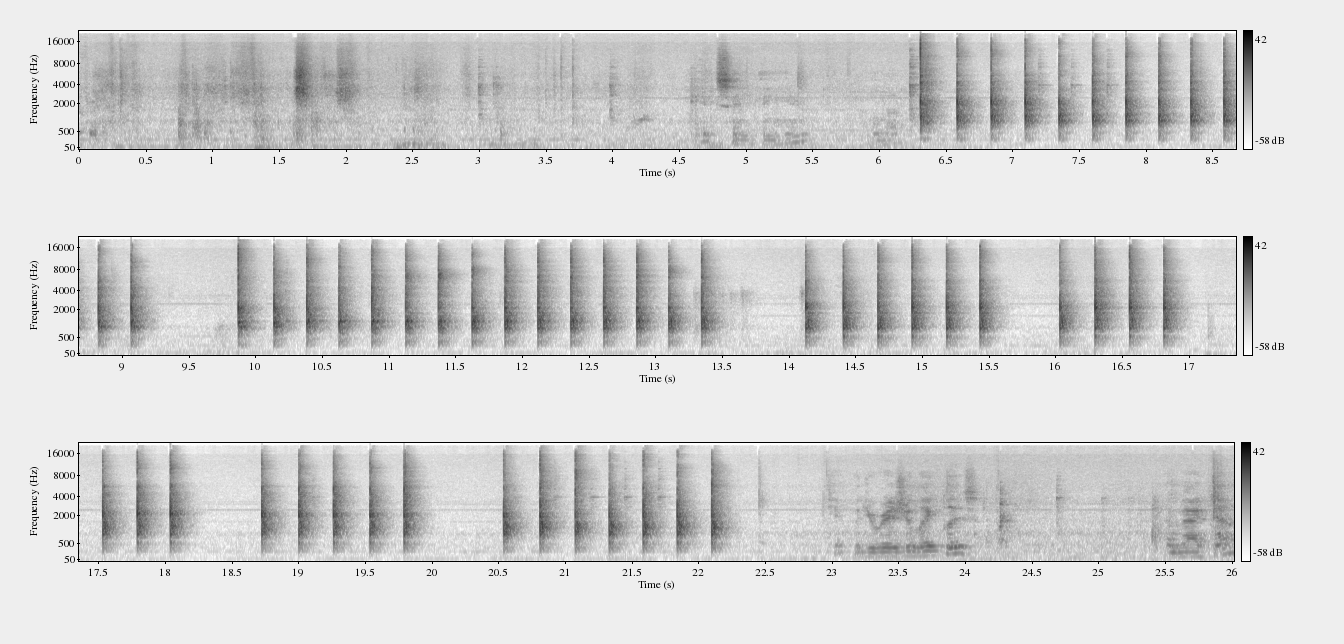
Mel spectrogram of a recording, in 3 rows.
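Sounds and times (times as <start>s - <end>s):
percussive tapping massage: 6.3s - 22.3s.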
